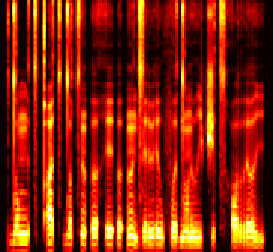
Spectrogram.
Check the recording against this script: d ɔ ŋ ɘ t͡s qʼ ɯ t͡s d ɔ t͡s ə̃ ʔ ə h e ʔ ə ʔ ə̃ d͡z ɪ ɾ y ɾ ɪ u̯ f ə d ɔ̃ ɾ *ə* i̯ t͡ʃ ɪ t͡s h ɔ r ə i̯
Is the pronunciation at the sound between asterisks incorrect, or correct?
incorrect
